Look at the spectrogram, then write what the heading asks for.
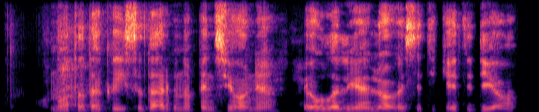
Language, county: Lithuanian, Kaunas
